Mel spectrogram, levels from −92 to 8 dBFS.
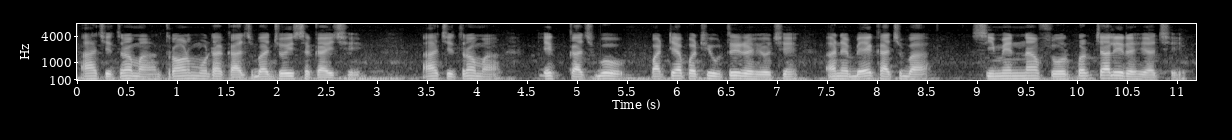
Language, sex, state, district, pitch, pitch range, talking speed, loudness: Gujarati, male, Gujarat, Valsad, 135 Hz, 130-145 Hz, 140 wpm, -15 LUFS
